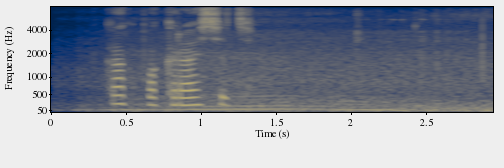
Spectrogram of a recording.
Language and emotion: Russian, neutral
